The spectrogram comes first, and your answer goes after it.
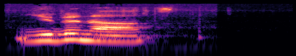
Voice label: eleven, czech

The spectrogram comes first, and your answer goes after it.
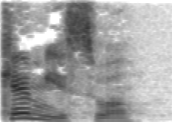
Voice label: how much maltese

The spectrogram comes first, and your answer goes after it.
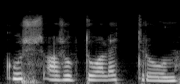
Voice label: toilet, estonian

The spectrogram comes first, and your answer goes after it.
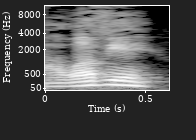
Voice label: i love you scots

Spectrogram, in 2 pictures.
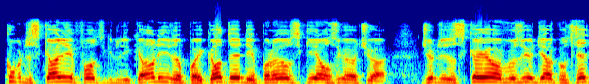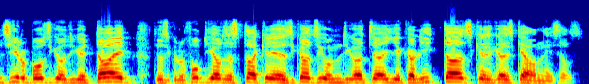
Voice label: Rusyn

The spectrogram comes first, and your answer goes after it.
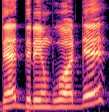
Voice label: toilet, bassa

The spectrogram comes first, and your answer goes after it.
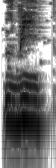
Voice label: "sbit", Czech

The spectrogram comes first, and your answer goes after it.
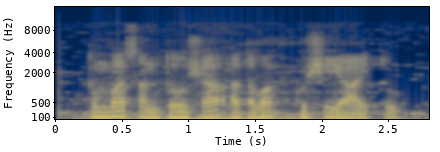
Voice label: cheers, Kannada

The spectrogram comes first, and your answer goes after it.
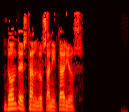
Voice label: "toilet", Spanish

